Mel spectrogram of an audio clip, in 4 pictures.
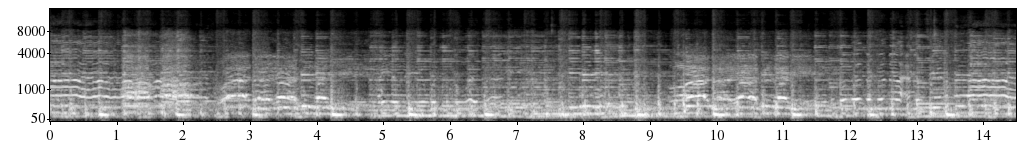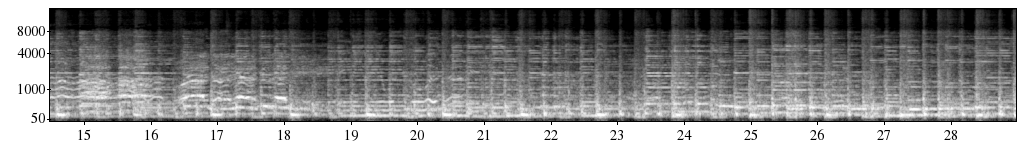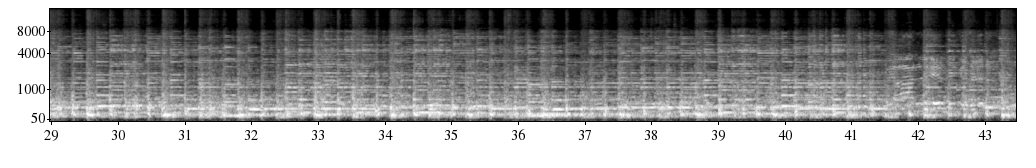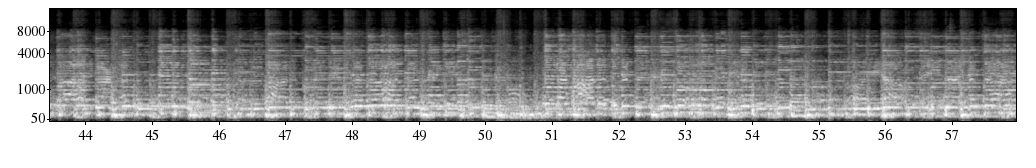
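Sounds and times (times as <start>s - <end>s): plucked string instruments: 0.0s - 57.9s
person singing: 46.6s - 57.9s.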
